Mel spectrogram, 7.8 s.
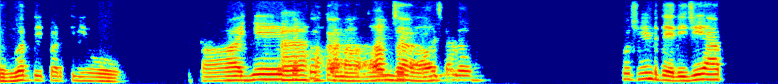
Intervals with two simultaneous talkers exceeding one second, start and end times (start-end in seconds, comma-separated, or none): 2.6-4.7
